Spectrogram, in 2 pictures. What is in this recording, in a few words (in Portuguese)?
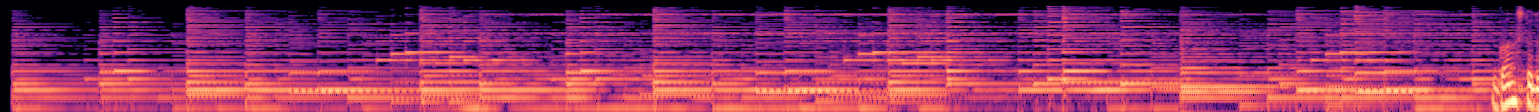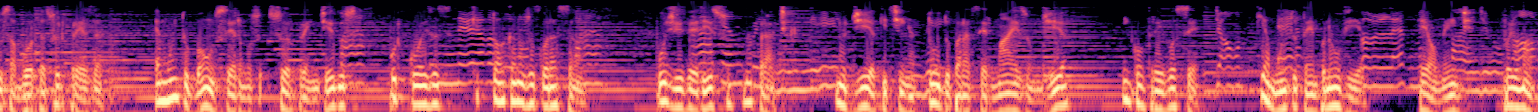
Reencontro Masculino; Telemensagens; Dia Dos namorados; Telemensagens 2017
